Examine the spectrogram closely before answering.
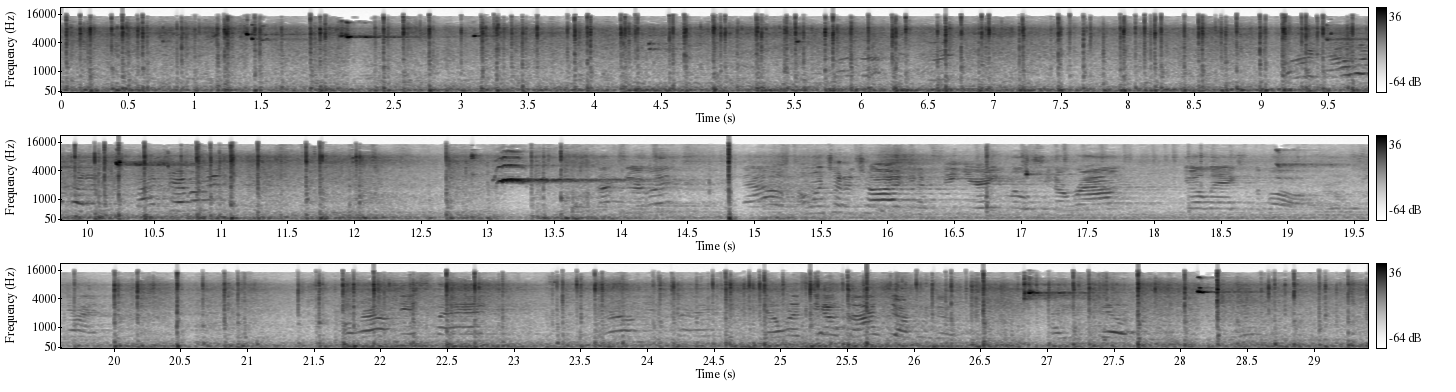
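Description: Several basketballs bounce on a wooden floor in a large echoing hall.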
